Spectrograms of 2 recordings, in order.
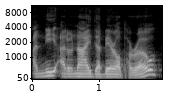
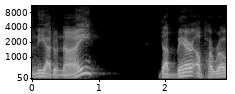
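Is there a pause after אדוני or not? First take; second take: no pause; pause. First: There is no pause after אדוני. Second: There is a pause after אדוני.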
